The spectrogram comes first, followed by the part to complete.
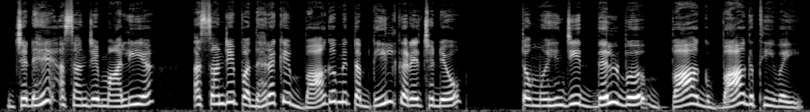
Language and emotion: Sindhi, happy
